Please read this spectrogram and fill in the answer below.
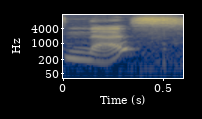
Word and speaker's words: N3S: well it's actually pronounced NES okay yeah NES yeah so it used to be NES but I changed the e to a three for various reasons okay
